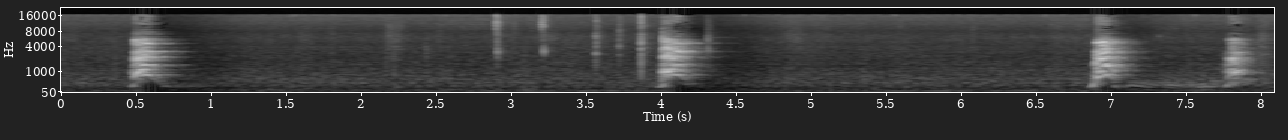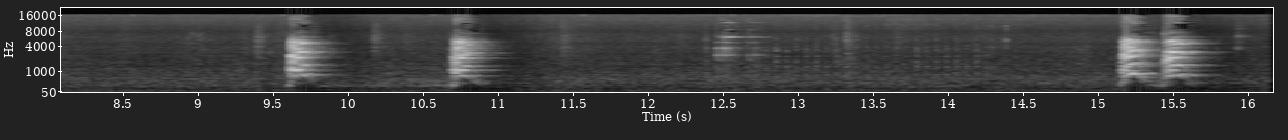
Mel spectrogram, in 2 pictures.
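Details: Red male Toy Poodle puppy, two months old and full of energy, indoors at a puppy house in Machiya, Tokyo; about nine sharp, yappy barks at irregular intervals, some in quick pairs, with a soft growl between them.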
